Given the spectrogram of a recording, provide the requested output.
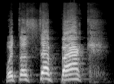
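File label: step back, basketball announcer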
